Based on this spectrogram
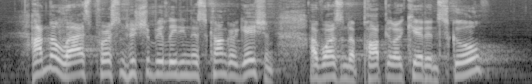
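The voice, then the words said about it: Unusual accent, mid-range timbre. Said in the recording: “I've got this strange accent that I know some people find confusing ... I'm from Australia, but you don't really sound like you're Australian ... I grew up in Canada ... you got a timbre to your voice that is difficult to work with, because it's neither high nor low, it's kind of in a mid-range”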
